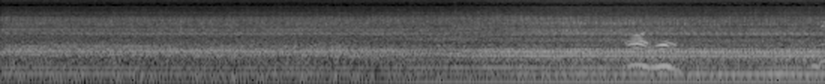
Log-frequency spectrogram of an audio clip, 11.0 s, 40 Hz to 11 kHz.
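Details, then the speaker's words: Nissan D21 truck, cold engine at idle; light, fairly regular tapping about three per second over the hum; owner suspects a lifter or rocker arm at the top end: valve train tapping, unconfirmed. "definitely a lifter arm. It's coming from like right over here."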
